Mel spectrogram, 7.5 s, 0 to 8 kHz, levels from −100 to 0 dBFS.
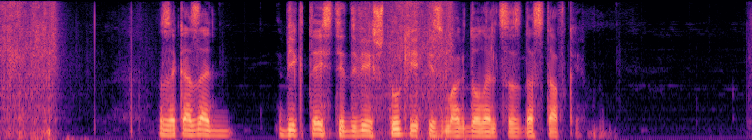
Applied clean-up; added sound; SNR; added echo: none; Tearing; 16 dB; none.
